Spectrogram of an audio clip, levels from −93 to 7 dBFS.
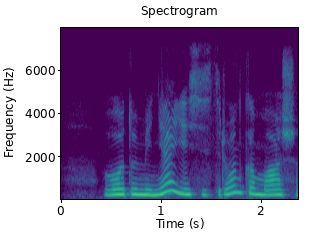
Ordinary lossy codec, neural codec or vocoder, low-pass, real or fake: none; none; 7.2 kHz; real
